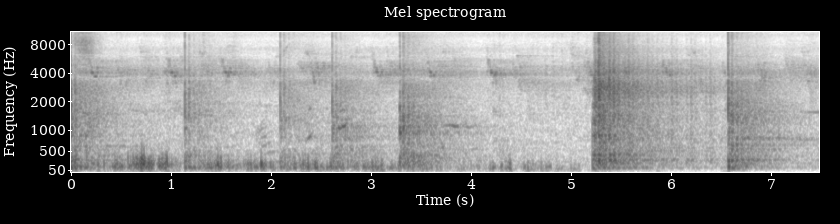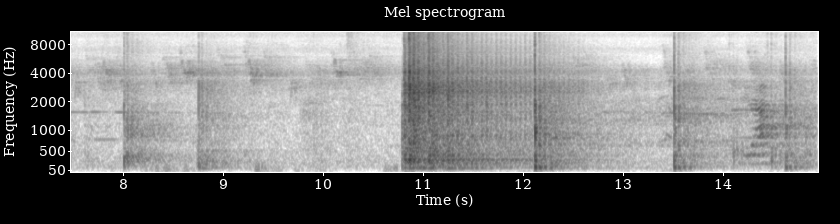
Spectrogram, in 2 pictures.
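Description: Basketball bouncing on a concrete court under a metal roof: a string of separate, echoing impacts about one to one and a half seconds apart. The loudest comes about eleven seconds in and rings out for over a second.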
